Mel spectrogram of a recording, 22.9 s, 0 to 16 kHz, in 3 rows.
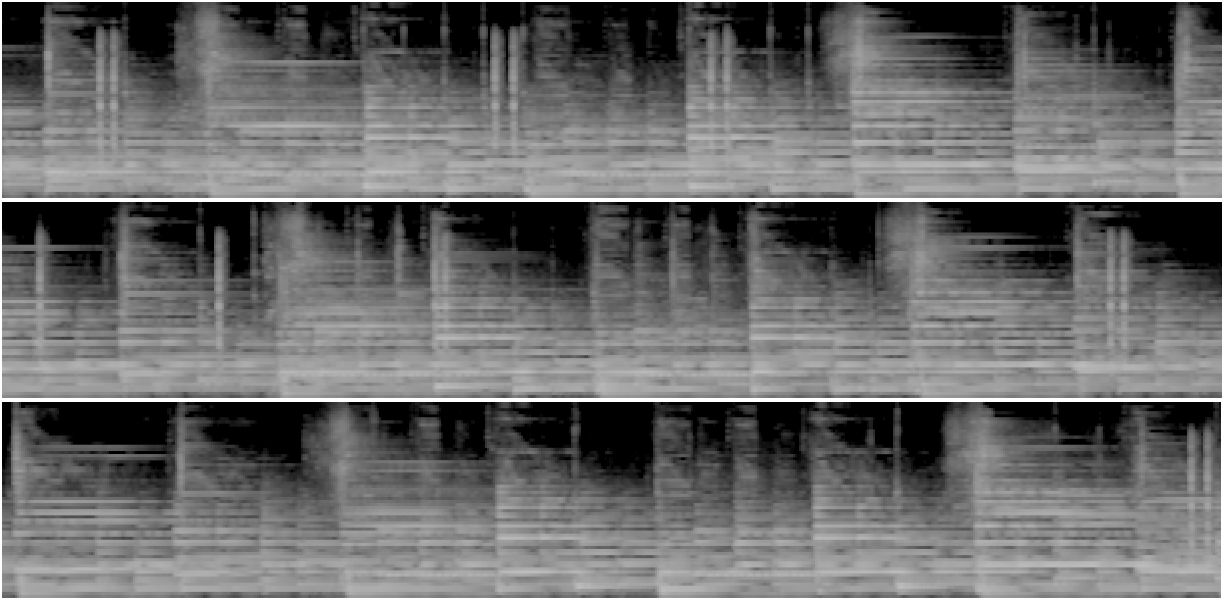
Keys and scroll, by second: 15.7-16.7 typing.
